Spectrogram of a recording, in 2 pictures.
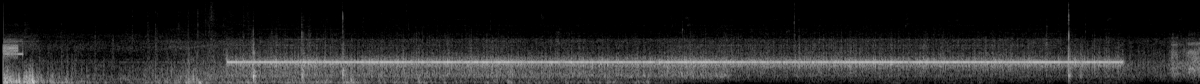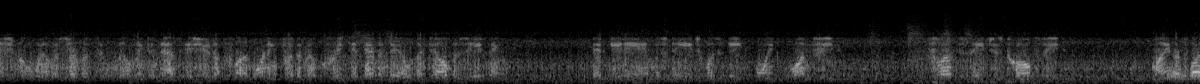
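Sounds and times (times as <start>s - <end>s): radio hiss: 2.2s - 17.2s, 17.9s - 22.8s, 23.5s - 24.0s
steady high alarm tone: 2.3s - 11.2s.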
